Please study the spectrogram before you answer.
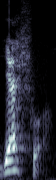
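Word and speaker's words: ישוע: So the name Jesus from Hebrew is pronounced Yeshua.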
